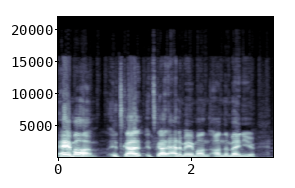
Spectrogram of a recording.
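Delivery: put-on excited child's voice, high, loud and eager.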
